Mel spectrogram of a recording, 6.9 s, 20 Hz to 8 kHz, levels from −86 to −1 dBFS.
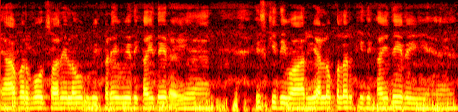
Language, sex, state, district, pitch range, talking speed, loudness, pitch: Hindi, male, Haryana, Rohtak, 130-140 Hz, 185 wpm, -16 LUFS, 135 Hz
